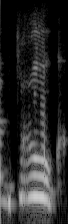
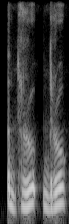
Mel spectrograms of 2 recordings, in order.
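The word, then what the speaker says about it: друг: তো এটার কিছু হয়ে কিছু, যায়, জি, দ্রুক কি ক হয়ে যায়, লাস্টে ক কে হয়ে হয়ে যায়। যায়, হ্যাঁ উচ্চারণ হবে কে, দ্রুক। এটা দ্রুগ হবে না, কে উচ্চারণ হবে দ্রুক, দ্রুক।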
